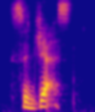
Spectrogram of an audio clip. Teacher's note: Some people put the back of the tongue up for the g sound, but they don't release it, suggest. Many people, however, drop the first g and only pronounce the j sound, suggest. I personally don't pronounce the g.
